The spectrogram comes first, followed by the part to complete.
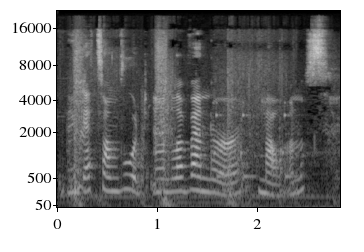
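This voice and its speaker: A woman's voice: a little high, a little slow, low-quality recording. A woman from Finland, a native Finnish speaker, doing let's play commentary and thinking aloud as she plays. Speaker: gamer. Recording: game music behind the voice.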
